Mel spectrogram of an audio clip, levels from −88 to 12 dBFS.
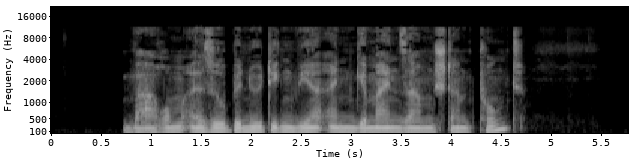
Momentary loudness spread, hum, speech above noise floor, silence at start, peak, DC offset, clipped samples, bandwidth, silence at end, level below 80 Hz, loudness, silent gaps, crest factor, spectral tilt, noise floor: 6 LU; none; 61 dB; 0.7 s; -6 dBFS; under 0.1%; under 0.1%; 11.5 kHz; 1.05 s; -52 dBFS; -23 LUFS; none; 18 dB; -5 dB/octave; -83 dBFS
